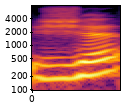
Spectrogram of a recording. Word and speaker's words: je: pas, on va dire je sais pas. Et comme je vous ai expliqué précédemment, on ne prononce pas le E de je, donc on va dire je sais pas, je ne suis pas, je suis pas dispo samedi.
